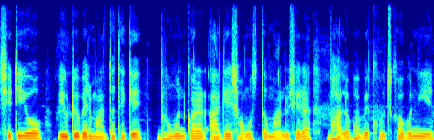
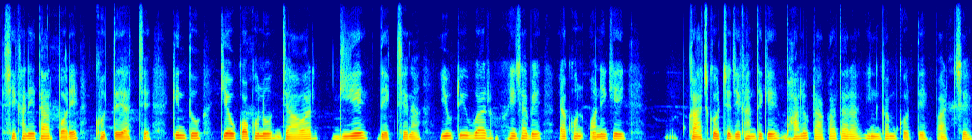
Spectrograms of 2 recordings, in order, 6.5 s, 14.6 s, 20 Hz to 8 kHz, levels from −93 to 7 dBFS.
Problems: none marked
